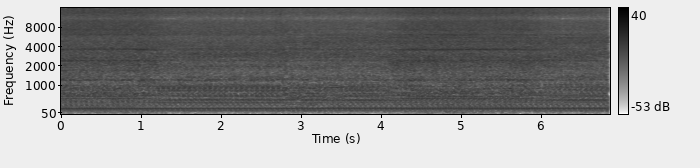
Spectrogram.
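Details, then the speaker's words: Onan DJC diesel generator, started stone cold after sitting a month or two, on a load bank switched from several hundred watts to about 11 kW: loud steady drone, even beat around four per second, no stumbling or hunting, no smoke; normal load response. "It's playing around with the load bank controls, jazzing it between several hundred watts, all the way up to like about close to 11 or so kilowatts."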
